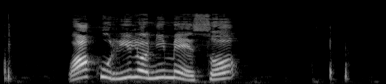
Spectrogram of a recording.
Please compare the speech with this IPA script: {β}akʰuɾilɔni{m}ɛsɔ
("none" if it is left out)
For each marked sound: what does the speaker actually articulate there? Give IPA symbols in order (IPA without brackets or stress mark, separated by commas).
w, m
